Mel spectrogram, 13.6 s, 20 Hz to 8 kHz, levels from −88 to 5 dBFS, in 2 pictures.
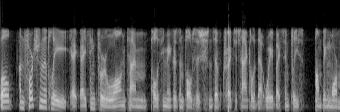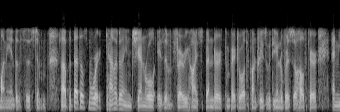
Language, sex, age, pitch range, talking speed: English, male, 30-49, 85-95 Hz, 210 wpm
